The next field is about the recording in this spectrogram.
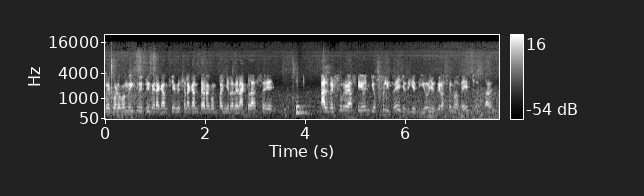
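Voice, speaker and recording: Over noticeable background noise, a man with an Andalusian accent and fairly high pitch speaks at a very fast pace in a monotone, flat intonation. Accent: Cádiz. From Andalusia, Rota (Cádiz). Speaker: pop singer. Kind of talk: interview.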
